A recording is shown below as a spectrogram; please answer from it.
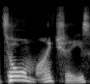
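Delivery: put-on Australian accent. Joking around in a group conversation, in an Australian accent. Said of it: "Is that Australian?".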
